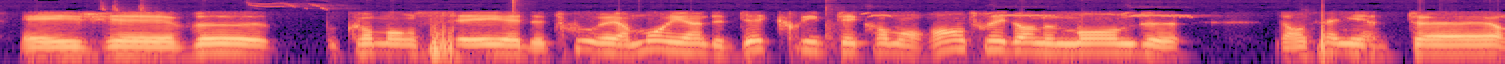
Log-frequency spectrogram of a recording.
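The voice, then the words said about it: Authentic regional French accent. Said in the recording (French): “j'adore ton accent ... Authentique ... Bourguignon”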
